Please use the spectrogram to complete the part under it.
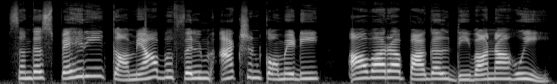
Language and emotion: Sindhi, neutral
